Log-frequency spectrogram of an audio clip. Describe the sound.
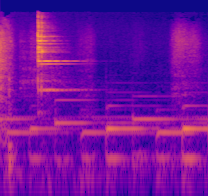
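Sekt glasses clinking together in a toast, a quick series of light, bright clinks with clear ringing tones that sustain between strikes, heard alone without talk.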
